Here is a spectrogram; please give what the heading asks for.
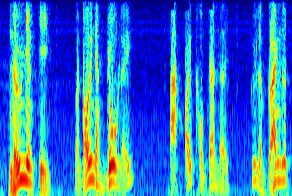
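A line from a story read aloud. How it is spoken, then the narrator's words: Angry speech. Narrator (Vietnamese): giận dữ nói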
